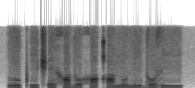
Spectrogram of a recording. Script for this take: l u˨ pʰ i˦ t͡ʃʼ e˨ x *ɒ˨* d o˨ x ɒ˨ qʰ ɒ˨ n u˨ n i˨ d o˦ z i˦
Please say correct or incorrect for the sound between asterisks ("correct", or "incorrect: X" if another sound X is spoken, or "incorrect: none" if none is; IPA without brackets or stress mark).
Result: incorrect: ɒ˦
